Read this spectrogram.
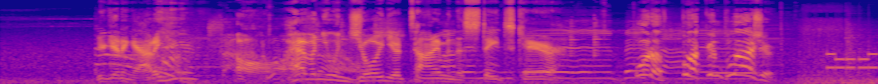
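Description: A man taunts loudly and with animation.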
